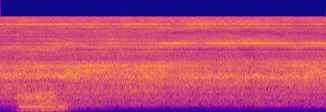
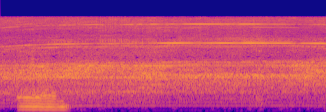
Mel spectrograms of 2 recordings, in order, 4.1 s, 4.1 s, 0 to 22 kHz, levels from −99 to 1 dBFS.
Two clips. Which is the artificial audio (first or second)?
first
